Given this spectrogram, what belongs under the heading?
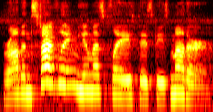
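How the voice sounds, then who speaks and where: An actor playing a fussy male carpenter who directs a village play and calls out the cast in a measured way. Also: mid-range voice, lively intonation, sharp tone, big-room sound. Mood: directing. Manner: calls out names in a measured, slow way.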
